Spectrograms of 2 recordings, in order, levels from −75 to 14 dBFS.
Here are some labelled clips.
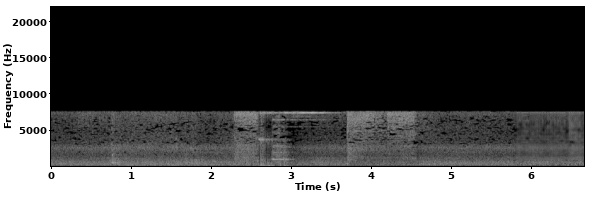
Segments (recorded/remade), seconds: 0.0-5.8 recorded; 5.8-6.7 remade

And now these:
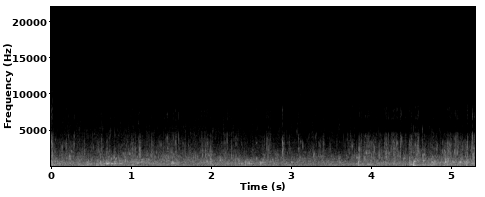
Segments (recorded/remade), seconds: 0.0-5.3 recorded

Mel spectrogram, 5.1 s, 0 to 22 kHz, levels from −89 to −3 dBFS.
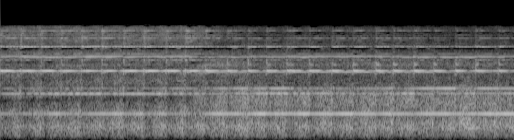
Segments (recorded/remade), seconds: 0.0-5.1 recorded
